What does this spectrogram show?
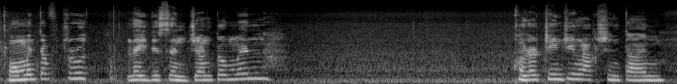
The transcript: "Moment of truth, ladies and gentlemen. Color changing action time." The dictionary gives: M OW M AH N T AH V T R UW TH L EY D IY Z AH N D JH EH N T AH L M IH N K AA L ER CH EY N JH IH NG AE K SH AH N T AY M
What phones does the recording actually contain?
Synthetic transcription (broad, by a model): M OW M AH N T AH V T R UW T L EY D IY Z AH N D JH EH N T AH L M IH N K AA L ER CH EY N JH IH NG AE K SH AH N T AY M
